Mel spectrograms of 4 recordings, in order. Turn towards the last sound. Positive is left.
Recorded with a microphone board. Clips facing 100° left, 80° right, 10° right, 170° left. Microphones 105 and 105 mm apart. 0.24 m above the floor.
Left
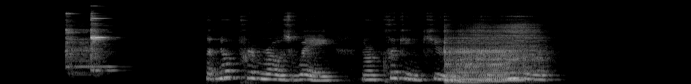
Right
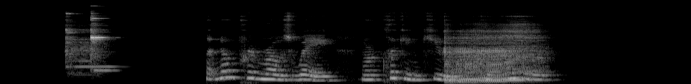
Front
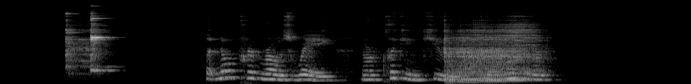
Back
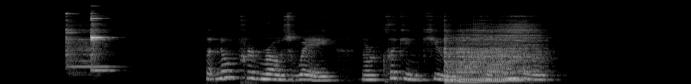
turn(degrees=-155)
